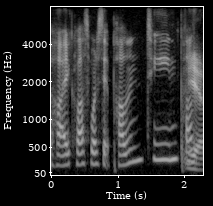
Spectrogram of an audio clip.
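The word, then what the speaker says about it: Palatine: Palentine. Pal. Yeah. Pal Palentine. That's how they say it in the in the audio book at least.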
